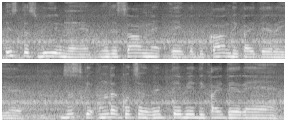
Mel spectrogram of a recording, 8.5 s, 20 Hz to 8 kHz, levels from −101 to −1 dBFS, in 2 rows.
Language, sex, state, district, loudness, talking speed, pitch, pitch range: Hindi, male, Rajasthan, Bikaner, -13 LUFS, 140 wpm, 160 Hz, 150-175 Hz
